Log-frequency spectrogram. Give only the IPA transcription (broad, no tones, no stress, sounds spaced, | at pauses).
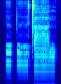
ɨ p ɨː tʼ aː n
